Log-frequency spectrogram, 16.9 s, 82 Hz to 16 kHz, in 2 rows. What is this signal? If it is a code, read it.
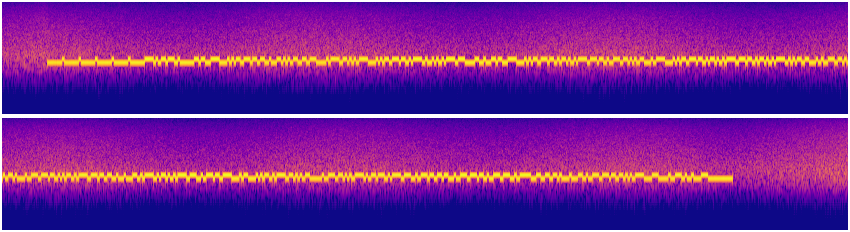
RTTY (45.45 baud, 170 Hz shift), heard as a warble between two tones, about 1010 Hz centre, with radio static and a narrow filter. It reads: LOS PRIMEROS EJEMPLOS DE ARCOS DE DESCARGA SE PUEDEN OBSERVAR EN LA ANTIGUA ROMA.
